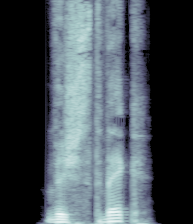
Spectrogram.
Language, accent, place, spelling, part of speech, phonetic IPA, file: German, Germany, Berlin, wischst weg, verb, [ˌvɪʃst ˈvɛk], De-wischst weg.ogg
- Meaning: second-person singular present of wegwischen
